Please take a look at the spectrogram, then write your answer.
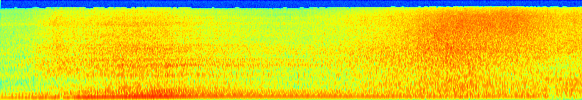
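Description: Steady rushing surf at Batu Bolong Beach in Bali fills the scene while a motor's droning hum rises in pitch early on and then holds beneath the wash of the waves.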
